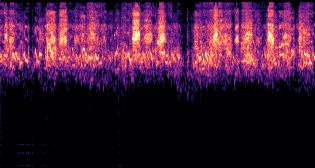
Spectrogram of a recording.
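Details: Yellow male budgerigars chatter loudly in an aviary colony: pulsing bursts of high chirps and squawky notes, with a soft flutter of wings partway through.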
